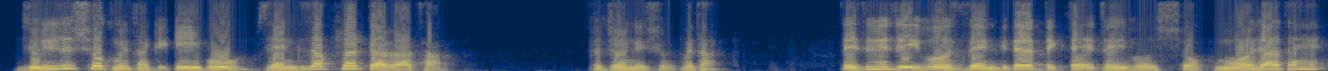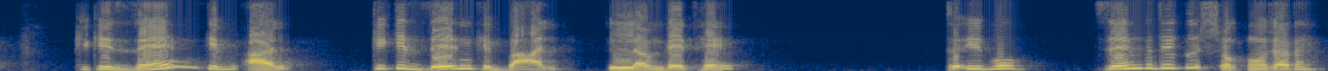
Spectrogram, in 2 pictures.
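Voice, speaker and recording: A woman's voice: on the high side, darkish tone, no echo. A woman casually narrating her own fan fiction story in a repetitive, conversational way.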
